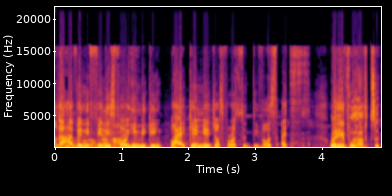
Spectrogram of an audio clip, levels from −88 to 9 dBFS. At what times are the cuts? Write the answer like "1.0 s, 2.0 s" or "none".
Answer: 1.7 s, 3.6 s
